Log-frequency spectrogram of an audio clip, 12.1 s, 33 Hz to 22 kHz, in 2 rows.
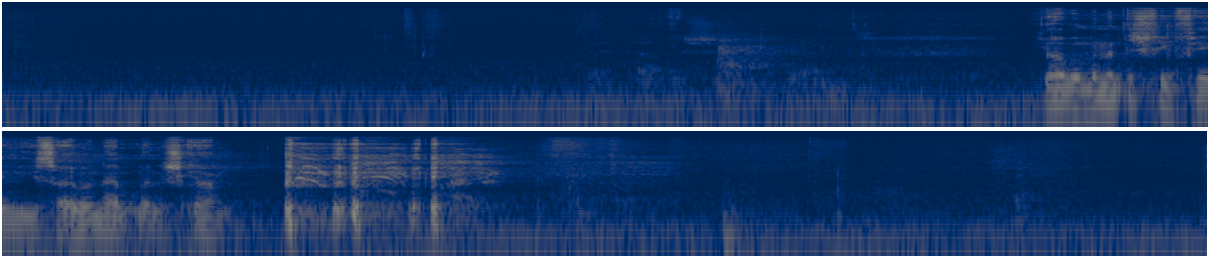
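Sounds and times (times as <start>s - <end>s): man coughing: 7.4s - 8.7s.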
